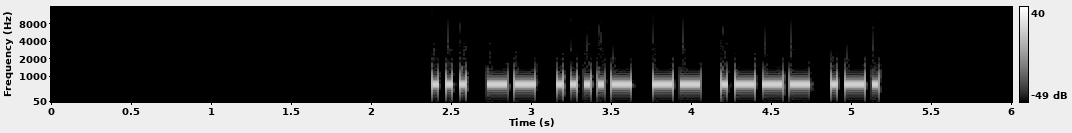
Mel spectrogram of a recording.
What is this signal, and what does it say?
Morse code, heard as a keyed tone, about 28 wpm, 700 Hz. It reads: SM4MJR
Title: DXCC-100 Call Signs - 6 Characters - Repeated 2x - 28wpm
